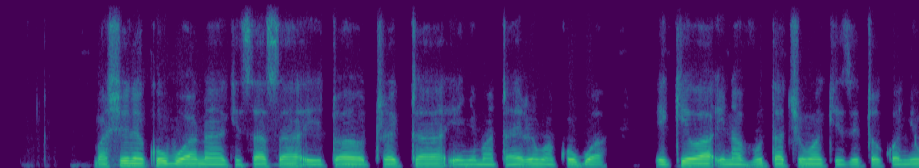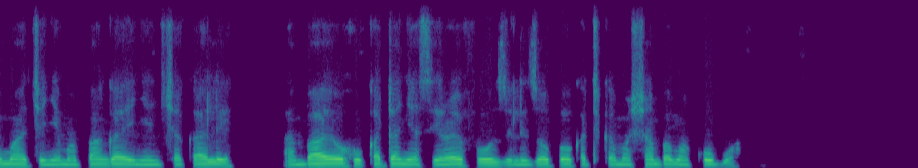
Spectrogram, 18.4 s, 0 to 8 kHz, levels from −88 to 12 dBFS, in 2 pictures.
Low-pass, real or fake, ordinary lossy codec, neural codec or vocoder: 7.2 kHz; real; Opus, 32 kbps; none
